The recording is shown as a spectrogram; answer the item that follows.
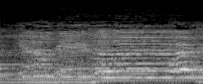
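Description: A woman singing a gospel worship song into a microphone, with musical accompaniment; a held low note in the backing drops out about a second in.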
